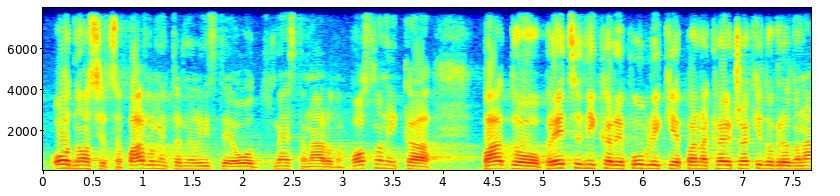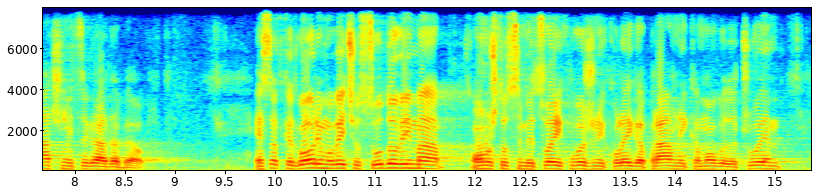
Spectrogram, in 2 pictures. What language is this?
Serbian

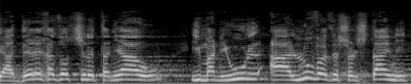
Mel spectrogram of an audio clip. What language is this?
Hebrew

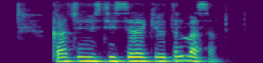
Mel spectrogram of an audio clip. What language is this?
Uzbek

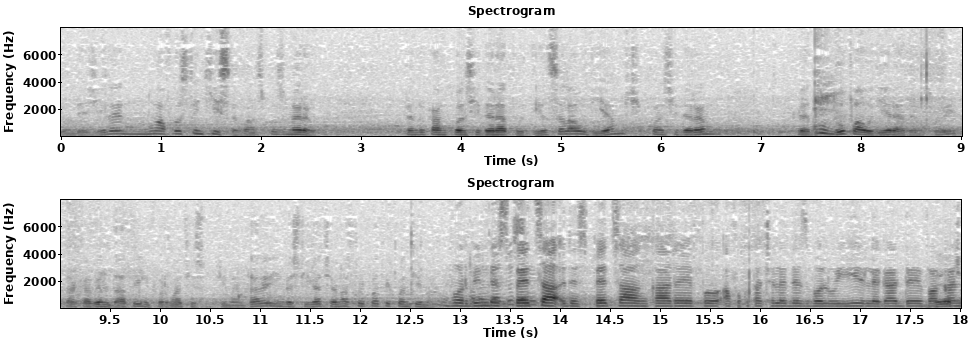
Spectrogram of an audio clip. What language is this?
Romanian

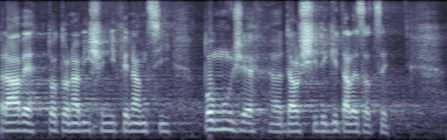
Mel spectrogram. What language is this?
Czech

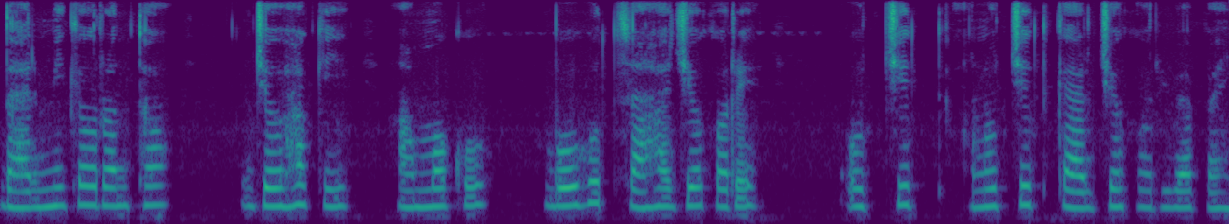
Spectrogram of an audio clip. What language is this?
Odia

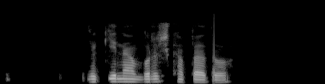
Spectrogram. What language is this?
Dhatki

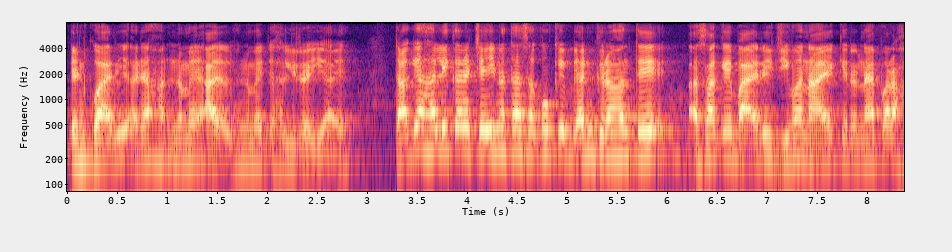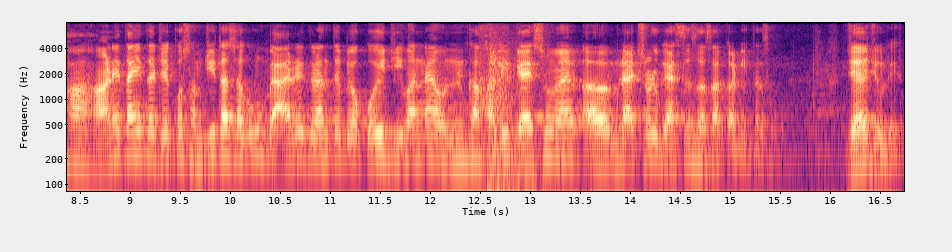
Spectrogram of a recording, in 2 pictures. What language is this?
Sindhi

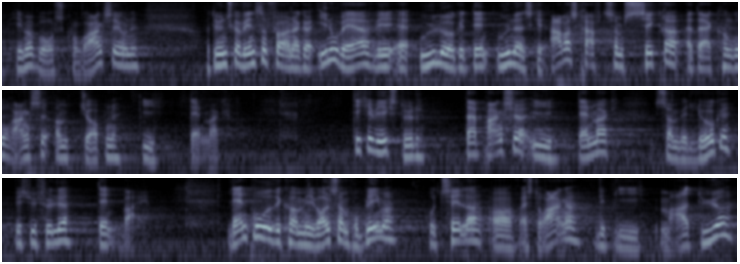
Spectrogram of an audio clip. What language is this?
Danish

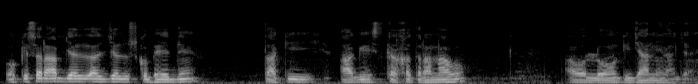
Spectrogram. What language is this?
Urdu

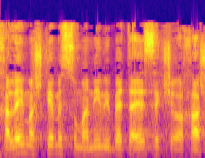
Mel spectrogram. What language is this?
Hebrew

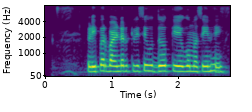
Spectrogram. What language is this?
Magahi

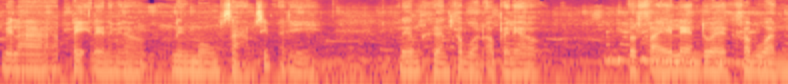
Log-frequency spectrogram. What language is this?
Thai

